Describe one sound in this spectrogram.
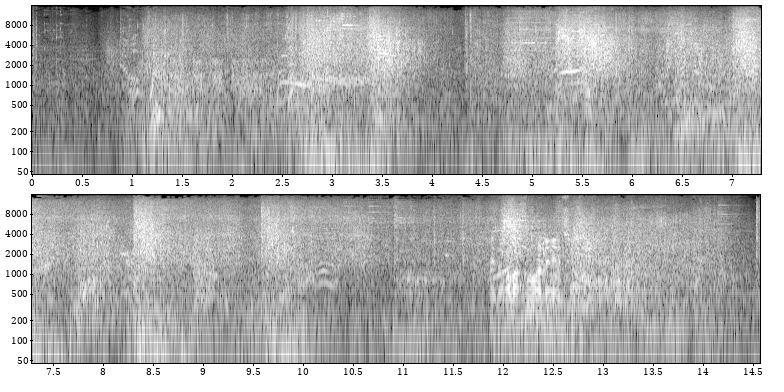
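Blades slash and strike hard against a large beast.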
